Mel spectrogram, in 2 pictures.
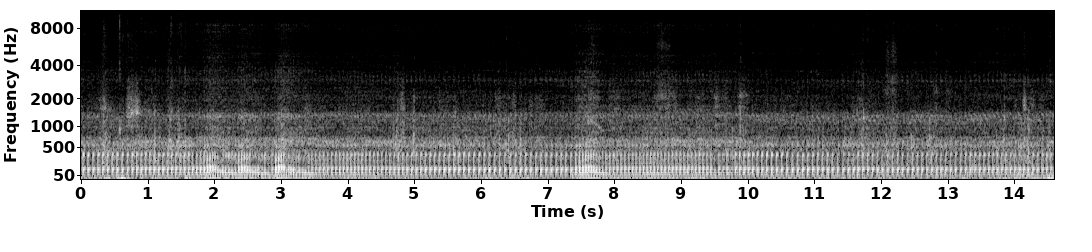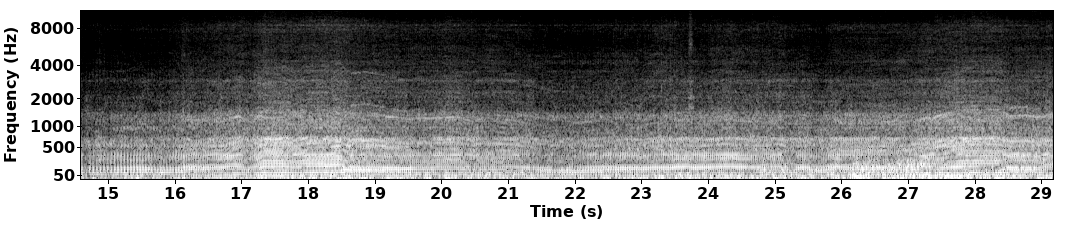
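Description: KTM Duke 200's single-cylinder engine running steadily at low revs on a rough dirt trail, with a few knocks in the first eight seconds. From about halfway through it gets louder and the revs rise and fall repeatedly as the throttle is worked.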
